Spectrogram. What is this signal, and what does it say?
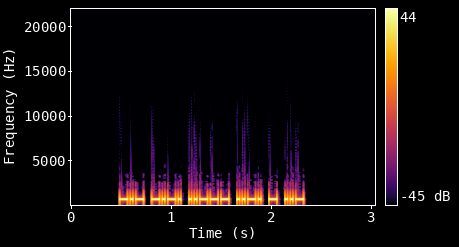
Morse code, heard as a keyed tone, about 44 wpm, 700 Hz. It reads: KC2FTU
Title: USA Call Signs Repeated 2x 45wpm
